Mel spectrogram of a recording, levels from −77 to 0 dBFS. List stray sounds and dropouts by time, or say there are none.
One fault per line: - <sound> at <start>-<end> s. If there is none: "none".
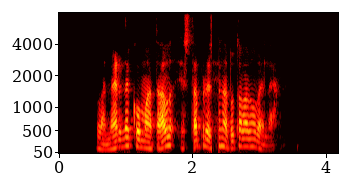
- dropout at 2.3-2.4 s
